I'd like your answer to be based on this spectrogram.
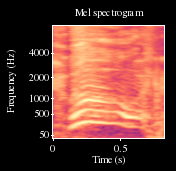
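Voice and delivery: sudden high, loud whoa; short high whoop. Retold or imitated. Rider telling of the Batman drop, high loud whoop. Acting out roller coaster drop.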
